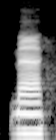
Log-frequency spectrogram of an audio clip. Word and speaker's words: macaron: Is it macaron, macaroon, Macaron?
